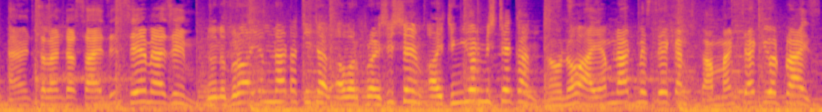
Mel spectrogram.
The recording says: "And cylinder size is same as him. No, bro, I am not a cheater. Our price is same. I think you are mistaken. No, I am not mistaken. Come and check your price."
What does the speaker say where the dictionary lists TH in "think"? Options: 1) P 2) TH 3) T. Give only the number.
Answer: 3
